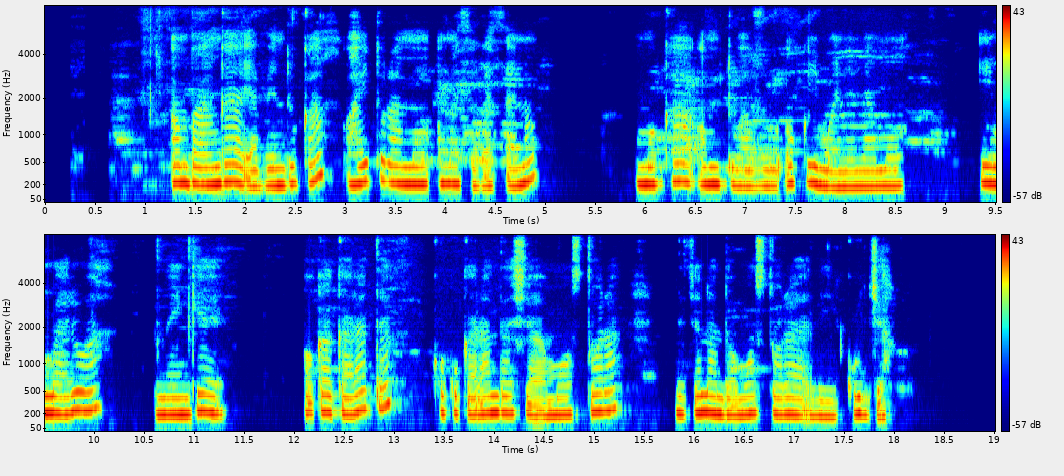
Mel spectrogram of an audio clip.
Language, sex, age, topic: Oshiwambo, female, 18-24, finance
